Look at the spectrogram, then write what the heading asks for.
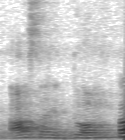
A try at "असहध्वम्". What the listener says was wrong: असहे क्यों बोले? सहध्वम।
